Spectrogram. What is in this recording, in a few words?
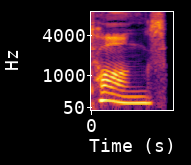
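"tongs", US English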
